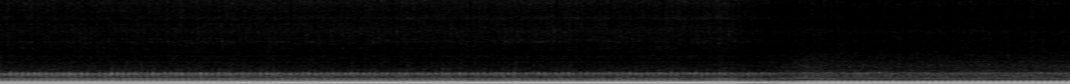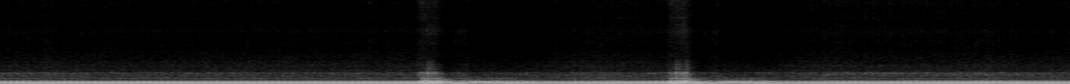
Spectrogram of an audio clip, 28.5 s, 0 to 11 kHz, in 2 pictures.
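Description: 2015 Subaru WRX STI's turbocharged EJ257 flat-four running through a freshly fitted Invidia catless downpipe, idling steadily with two short throttle blips a few seconds apart near the end. The exhaust is a little loud without the catalytic converter.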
